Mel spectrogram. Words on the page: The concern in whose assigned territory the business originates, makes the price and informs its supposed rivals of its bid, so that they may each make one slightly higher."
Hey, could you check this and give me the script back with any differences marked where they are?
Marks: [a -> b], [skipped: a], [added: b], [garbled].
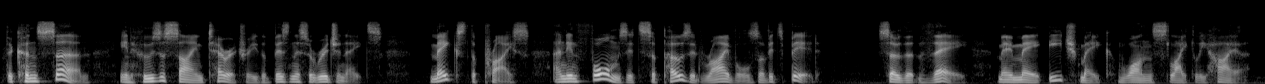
The concern in whose assigned territory the business originates, makes the price and informs its supposed rivals of its bid, so that they may [added: may] each make one slightly higher."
